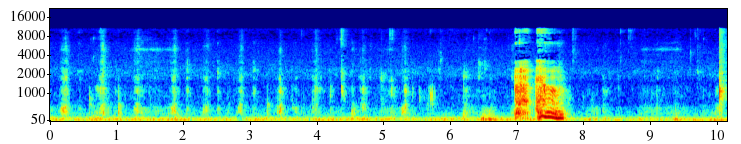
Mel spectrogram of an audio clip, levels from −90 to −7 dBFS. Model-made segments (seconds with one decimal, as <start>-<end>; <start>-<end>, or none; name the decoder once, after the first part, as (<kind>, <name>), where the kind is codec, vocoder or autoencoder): none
